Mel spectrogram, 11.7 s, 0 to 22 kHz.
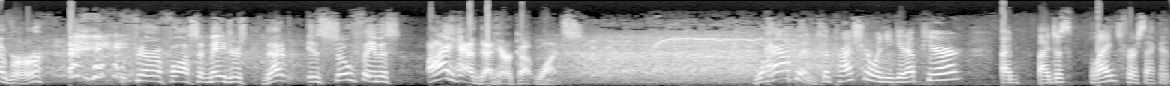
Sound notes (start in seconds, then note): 5.5 laughter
